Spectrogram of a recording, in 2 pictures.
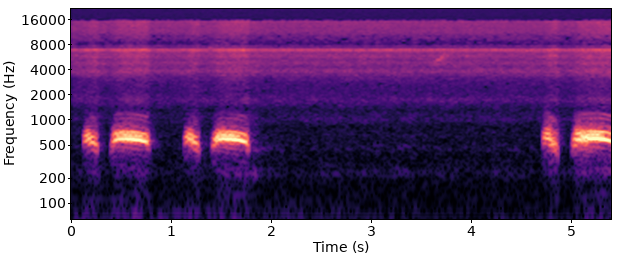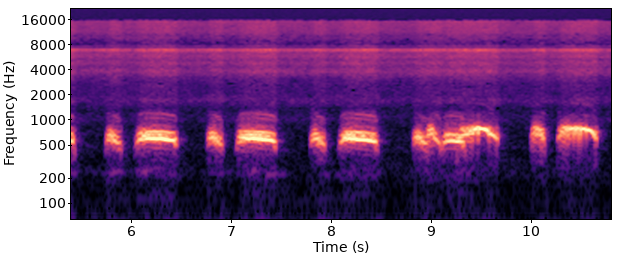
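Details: Clear-toned 'đồng son' call of a spotted dove, kept as a decoy recording for trapping. A few paired coos come first, then about two seconds of quiet, then a steady run of short-then-long low coos.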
